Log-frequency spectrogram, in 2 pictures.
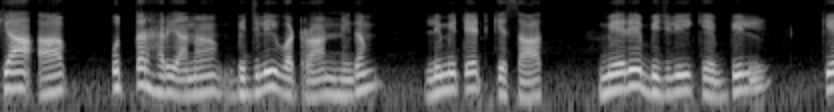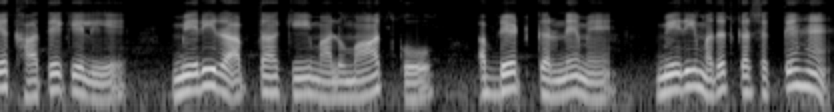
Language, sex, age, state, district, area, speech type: Urdu, male, 18-30, Bihar, Purnia, rural, read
